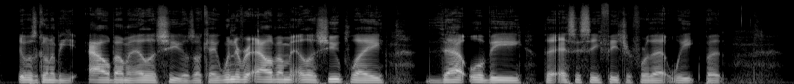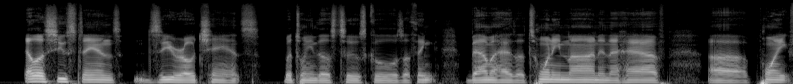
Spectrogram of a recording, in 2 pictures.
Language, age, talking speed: English, 20-39, 165 wpm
